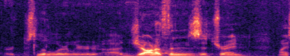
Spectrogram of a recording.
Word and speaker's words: Zittrain: Jonathan Zittrain, am I saying it right?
